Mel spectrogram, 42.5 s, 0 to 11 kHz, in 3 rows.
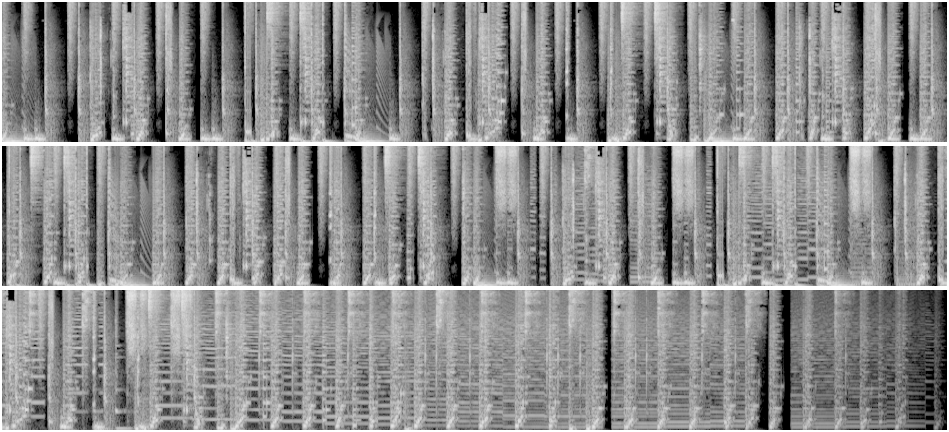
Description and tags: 16bit Teramount
a little cannon and a tube some synths, and yours truly... enjoy.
